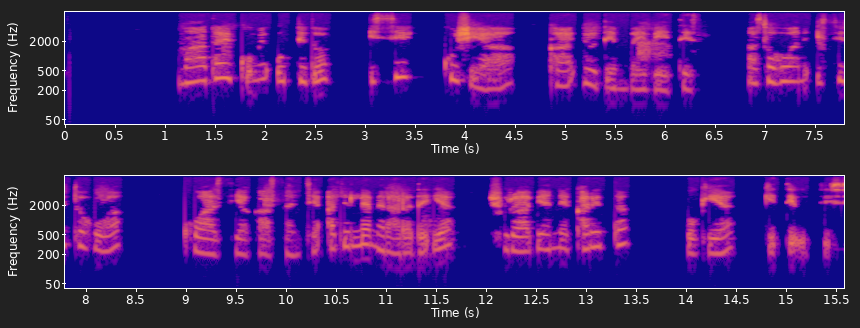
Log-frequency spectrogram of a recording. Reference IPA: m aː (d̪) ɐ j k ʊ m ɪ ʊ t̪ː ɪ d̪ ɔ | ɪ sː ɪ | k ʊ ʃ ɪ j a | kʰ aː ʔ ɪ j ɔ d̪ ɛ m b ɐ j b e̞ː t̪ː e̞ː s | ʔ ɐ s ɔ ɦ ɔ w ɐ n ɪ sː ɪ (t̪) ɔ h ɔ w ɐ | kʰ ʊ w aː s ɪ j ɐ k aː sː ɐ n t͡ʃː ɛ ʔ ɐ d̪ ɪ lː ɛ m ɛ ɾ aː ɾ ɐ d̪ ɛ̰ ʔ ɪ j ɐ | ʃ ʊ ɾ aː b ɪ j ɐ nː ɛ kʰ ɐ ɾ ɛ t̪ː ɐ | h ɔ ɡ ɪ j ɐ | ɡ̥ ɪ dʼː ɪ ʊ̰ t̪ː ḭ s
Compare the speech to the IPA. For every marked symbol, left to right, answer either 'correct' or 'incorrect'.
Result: incorrect, correct

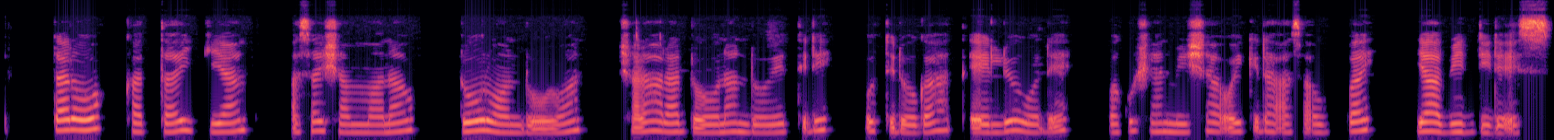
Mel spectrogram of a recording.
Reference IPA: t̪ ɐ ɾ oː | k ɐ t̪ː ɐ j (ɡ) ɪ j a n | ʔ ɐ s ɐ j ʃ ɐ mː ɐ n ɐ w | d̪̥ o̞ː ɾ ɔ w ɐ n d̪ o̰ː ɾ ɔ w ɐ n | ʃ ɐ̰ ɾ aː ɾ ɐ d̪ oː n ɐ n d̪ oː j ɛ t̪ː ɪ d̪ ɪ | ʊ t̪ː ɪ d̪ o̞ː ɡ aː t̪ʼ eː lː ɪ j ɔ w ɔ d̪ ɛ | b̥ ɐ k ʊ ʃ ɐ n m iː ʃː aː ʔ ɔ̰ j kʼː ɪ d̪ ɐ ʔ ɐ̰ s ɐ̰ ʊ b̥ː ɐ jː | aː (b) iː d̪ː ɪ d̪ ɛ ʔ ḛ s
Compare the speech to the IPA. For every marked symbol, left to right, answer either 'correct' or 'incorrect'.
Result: correct, correct

